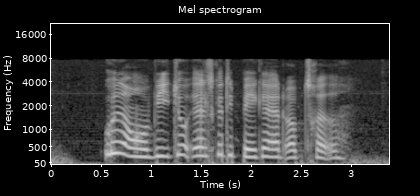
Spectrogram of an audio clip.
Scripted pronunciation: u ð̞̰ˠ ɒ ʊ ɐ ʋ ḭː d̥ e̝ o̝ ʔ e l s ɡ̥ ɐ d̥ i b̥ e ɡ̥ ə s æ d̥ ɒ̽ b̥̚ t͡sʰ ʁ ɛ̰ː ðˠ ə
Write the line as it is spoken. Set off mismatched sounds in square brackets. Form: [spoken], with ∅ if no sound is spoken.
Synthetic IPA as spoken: u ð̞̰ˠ ɒ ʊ ɐ ʋ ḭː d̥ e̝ o̝ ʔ e l s ɡ̥ ɐ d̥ i b̥ e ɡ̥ ə [∅] æ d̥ ɒ̽ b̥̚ t͡sʰ ʁ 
